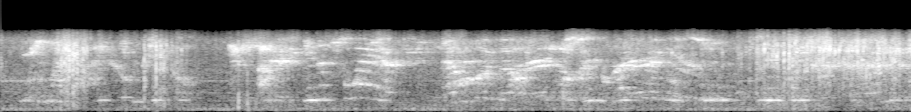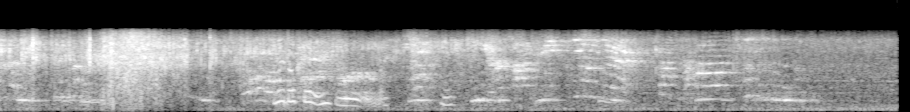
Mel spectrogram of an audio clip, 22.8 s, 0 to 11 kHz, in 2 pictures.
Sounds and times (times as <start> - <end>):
Speech: 3.0 - 12.8, 13.9 - 21.7.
